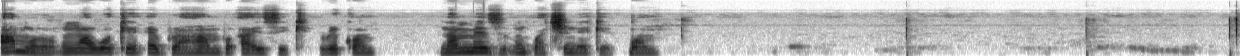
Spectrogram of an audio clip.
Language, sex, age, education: Igbo, female, 15-29, tertiary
